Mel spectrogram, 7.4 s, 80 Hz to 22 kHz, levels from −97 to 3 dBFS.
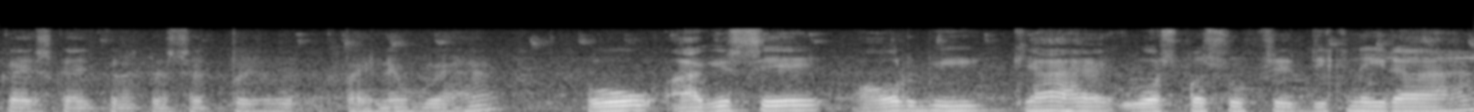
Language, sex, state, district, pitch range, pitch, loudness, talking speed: Hindi, male, Bihar, Katihar, 125-150 Hz, 135 Hz, -19 LUFS, 195 wpm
